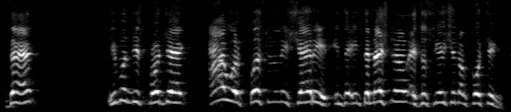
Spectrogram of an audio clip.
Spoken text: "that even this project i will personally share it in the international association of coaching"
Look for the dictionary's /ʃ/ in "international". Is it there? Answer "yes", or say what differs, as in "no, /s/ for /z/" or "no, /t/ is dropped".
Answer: yes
